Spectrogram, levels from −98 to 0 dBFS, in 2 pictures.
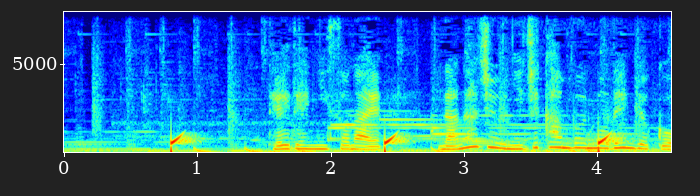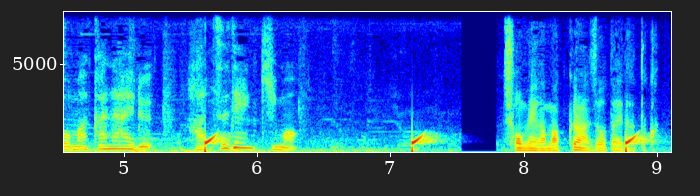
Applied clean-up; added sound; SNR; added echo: none; Drip; -1 dB; none.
